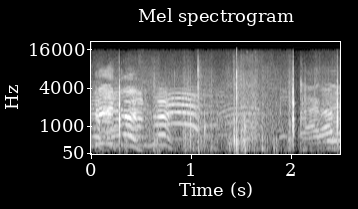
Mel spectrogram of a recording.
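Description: Several high-pitched voices of young football players calling out across the pitch, wordless or unclear, with a few sharp knocks in between.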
